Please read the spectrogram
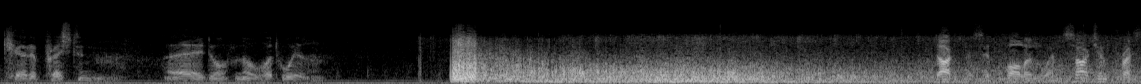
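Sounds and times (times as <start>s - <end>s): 
speech: 0.2s - 3.4s, 4.8s - 5.8s, 9.4s - 11.3s
heavy sustained rumble of a violent storm: 4.5s - 11.3s
sharp loud thunderclap: 4.5s - 11.3s.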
